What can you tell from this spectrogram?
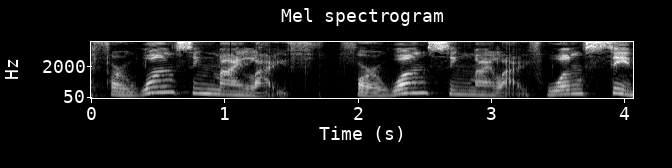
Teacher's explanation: você já junta o C de once em E de in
